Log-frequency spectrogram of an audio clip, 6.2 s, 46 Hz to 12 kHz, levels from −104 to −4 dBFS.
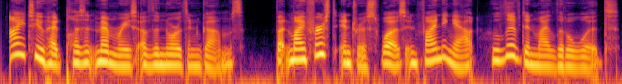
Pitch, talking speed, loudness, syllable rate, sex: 190 Hz, 220 wpm, -18 LUFS, 5.7 syllables/s, female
